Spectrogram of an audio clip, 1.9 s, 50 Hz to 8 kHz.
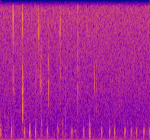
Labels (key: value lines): label: biophony, knock croak
recorder: SoundTrap 300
